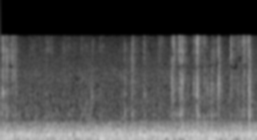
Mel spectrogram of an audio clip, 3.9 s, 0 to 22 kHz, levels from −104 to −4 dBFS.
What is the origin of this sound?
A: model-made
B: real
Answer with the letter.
B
